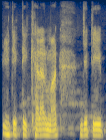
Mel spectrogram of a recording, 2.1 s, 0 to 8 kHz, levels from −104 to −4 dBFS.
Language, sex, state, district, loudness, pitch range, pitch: Bengali, male, West Bengal, Dakshin Dinajpur, -14 LUFS, 115-125 Hz, 115 Hz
